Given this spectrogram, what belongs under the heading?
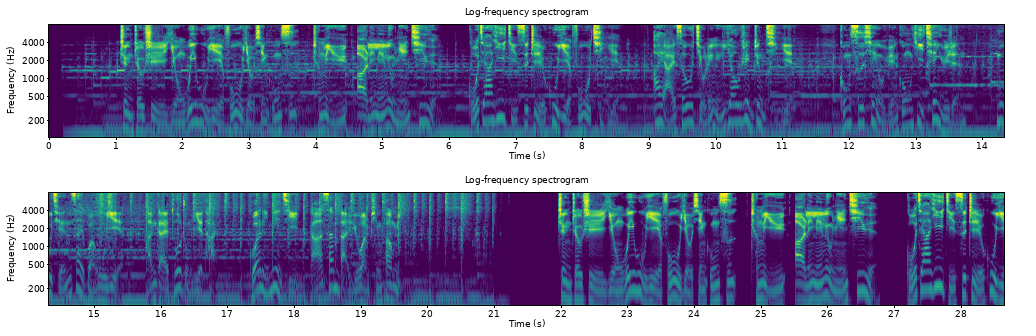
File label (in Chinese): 男 专题 物业公司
